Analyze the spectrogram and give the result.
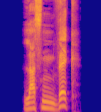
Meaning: inflection of weglassen: 1. first/third-person plural present 2. first/third-person plural subjunctive I
- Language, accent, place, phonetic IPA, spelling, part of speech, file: German, Germany, Berlin, [ˌlasn̩ ˈvɛk], lassen weg, verb, De-lassen weg.ogg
